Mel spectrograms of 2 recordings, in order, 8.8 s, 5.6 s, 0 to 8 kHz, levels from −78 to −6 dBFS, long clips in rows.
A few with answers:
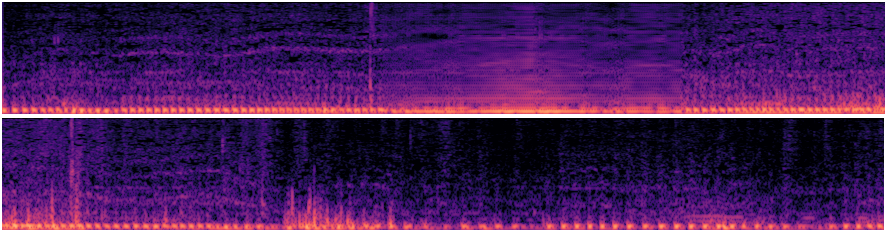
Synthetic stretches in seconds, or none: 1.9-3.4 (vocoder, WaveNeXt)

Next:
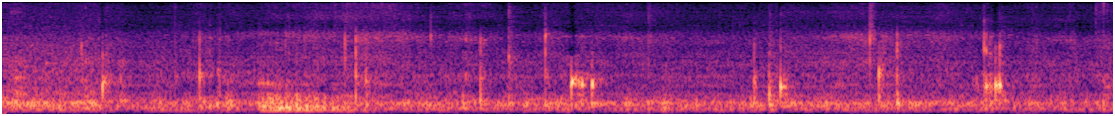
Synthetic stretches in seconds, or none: 0.5-5.6 (codec, SNAC)

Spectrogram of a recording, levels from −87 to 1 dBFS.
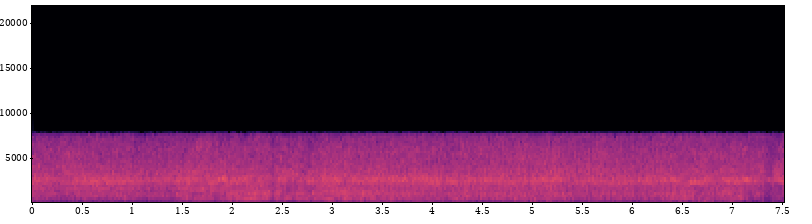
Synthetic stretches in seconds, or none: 1.6-2.8 (codec, HILCodec); 6.4-7.5

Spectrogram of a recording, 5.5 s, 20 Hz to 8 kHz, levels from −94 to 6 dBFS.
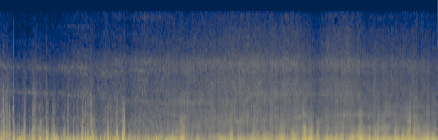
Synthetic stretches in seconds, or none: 2.1-5.5 (vocoder, WaveNeXt)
